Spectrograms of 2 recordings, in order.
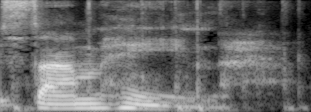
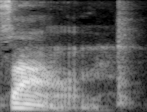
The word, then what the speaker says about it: Samhain: So, it's not exactly Sam Hayne. How would you pronounce this? Let me look up pronunciation. So, I think it's pronounced. All right. Son or Hold on. It's pronounced as sound.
